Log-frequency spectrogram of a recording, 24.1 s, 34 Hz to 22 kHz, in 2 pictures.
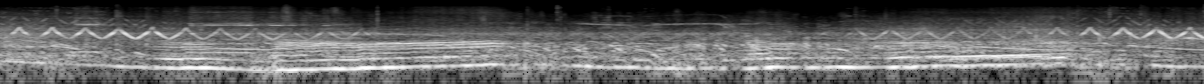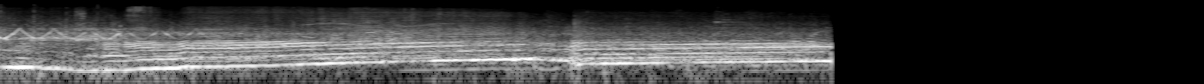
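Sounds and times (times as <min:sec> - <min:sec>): rising and falling siren: 0:00.0 - 0:04.6, 0:08.4 - 0:16.6
car engine revving: 0:00.0 - 0:05.7, 0:07.4 - 0:20.4.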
